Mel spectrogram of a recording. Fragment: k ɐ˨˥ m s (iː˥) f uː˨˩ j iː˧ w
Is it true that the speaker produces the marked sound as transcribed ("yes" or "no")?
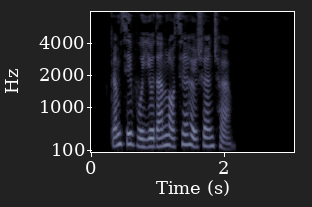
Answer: no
